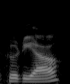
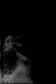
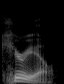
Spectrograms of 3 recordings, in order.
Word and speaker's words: Curiel: you pronounce his last name? Curial. How do you spell it? Curiel. And Curial. Because I've been calling him Curiel. No, it's Curial. Curiel? You have to roll the R.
